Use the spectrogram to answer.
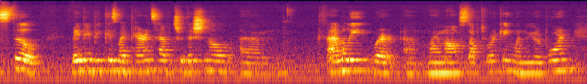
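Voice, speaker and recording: A woman speaks fairly quickly at a medium pitch with fairly even intonation. There is audible room echo and noticeable background noise. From Belgium. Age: 30s. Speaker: single mother and business owner. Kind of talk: interview. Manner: hesitant.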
